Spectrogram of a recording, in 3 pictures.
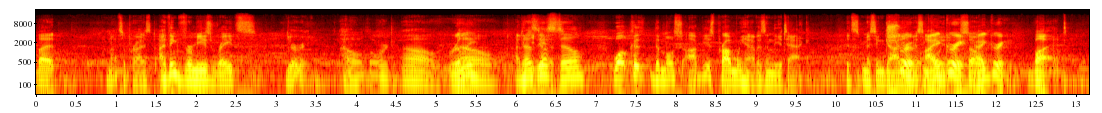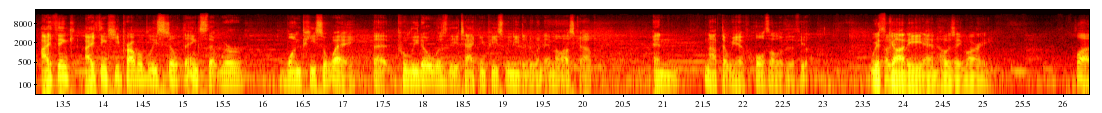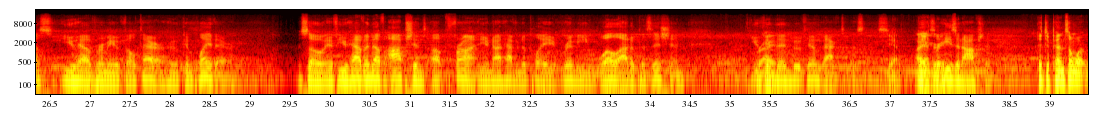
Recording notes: We recorded this show at Strange Days! This episode is done, in its truest form, with beers in our hands.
